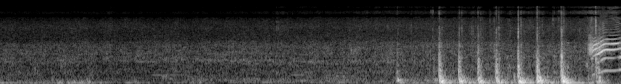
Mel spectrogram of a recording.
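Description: A steady noisy hiss. About four seconds in comes a quick run of loud thumps, about five a second for two seconds: a hand patting or slapping the top of a large cardboard box.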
